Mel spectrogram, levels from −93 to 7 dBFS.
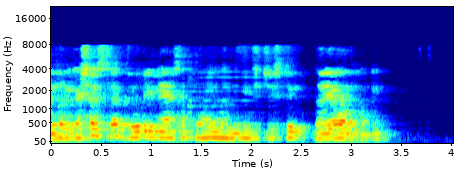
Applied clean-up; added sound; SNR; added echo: neural mask model DeepFilterNet 3.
